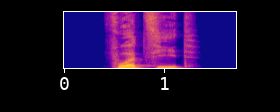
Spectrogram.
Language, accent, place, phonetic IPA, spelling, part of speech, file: German, Germany, Berlin, [ˈfoːɐ̯ˌt͡siːt], vorzieht, verb, De-vorzieht.ogg
- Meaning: inflection of vorziehen: 1. third-person singular dependent present 2. second-person plural dependent present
